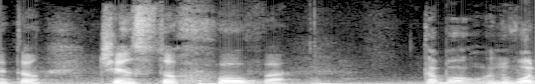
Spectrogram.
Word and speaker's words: Częstochowa: É um sopro, literalmente é isso, né? Então, Częstochowa.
